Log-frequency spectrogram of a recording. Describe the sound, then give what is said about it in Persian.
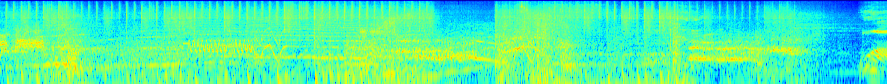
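A car engine revs hard while tires squeal and skid repeatedly, loud, with swerving screeches layered over a roaring motor throughout, with no voices. “مانده که گفتم بیای، میخواستم ماشینی که اینقدر تعریفشو میکردی و برونم.”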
